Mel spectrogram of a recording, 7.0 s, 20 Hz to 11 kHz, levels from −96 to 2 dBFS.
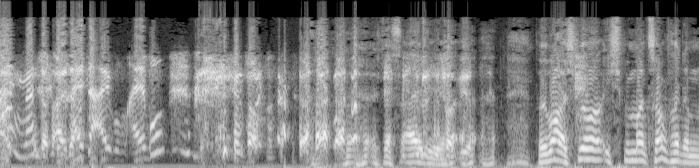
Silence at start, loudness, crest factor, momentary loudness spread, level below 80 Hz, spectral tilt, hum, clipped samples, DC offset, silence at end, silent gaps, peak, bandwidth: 0 s; -8 LUFS; 10 dB; 8 LU; -34 dBFS; -3.5 dB/octave; none; 0.8%; under 0.1%; 0 s; none; 0 dBFS; 11 kHz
